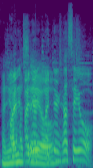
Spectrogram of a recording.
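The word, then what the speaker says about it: 안녕하세요: Annyeonghaseyo. Annyeonghaseyo.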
